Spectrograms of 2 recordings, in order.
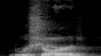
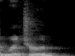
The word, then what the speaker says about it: Richard: show but I realized that I said his name wrong like five or six times and I don't know why so Anthony Rashard I called him Anthony Richard even after I corrected myself I then proceeded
